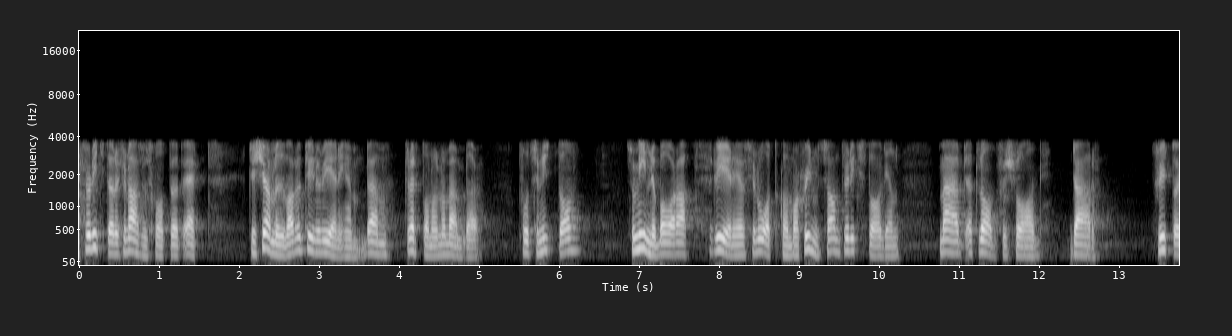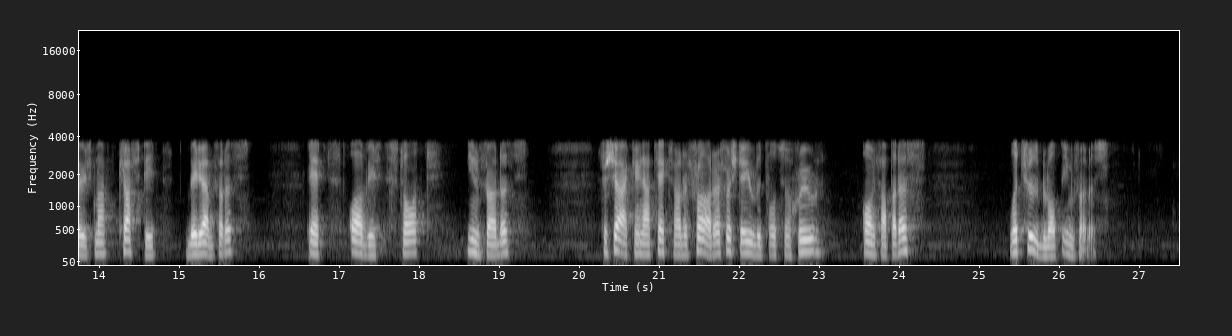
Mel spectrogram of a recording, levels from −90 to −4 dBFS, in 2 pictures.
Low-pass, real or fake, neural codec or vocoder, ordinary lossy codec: 3.6 kHz; fake; autoencoder, 22.05 kHz, a latent of 192 numbers a frame, VITS, trained on one speaker; Opus, 64 kbps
